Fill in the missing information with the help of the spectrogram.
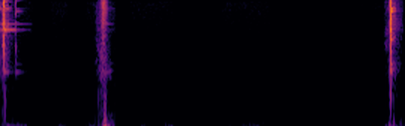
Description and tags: Flicking a lighter open, lighting it and closing.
